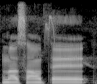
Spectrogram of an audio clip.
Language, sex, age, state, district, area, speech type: Santali, male, 45-60, West Bengal, Purulia, rural, spontaneous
